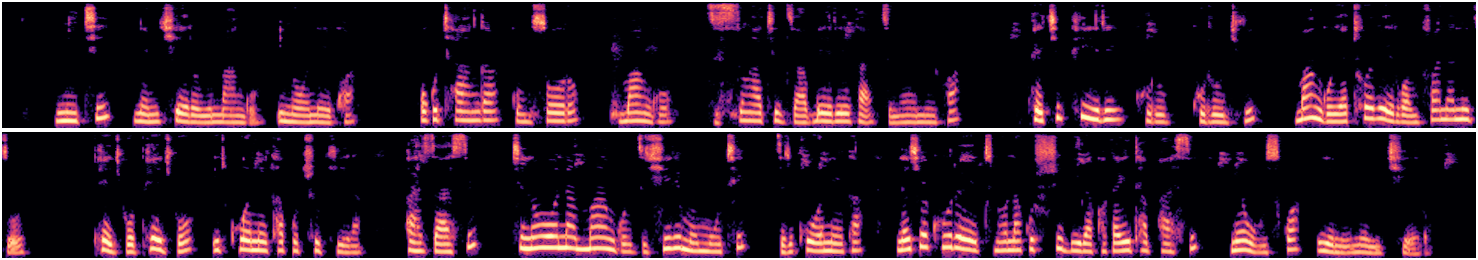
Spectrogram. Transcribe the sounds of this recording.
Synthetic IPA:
mitʰi | ne̞mit͡ʃe̞ɾo̞je̞maŋɡo̞̰ino̞ːne̞ːkwa | po̞kutʰaŋɡakumuso̞ɾo̞ | maŋɡo̞ | d͡zissiŋɡatʰid͡zaɓe̞ɾe̞kad͡zino̞ːne̞ːkwa | pʰe̞t͡ʃipʰirikʰ | kʰuruːd͡ʒɡi | maŋɡo̞jatʰo̞re̞rwamufananid͡zo̞̰ | pʰe̞d͡ʒɡo̞pʰe̞d͡ʒɡo̞ | irikuo̞ne̞kakut͡ʂukʰiːɾa | pazasi | tʰino̞ːnamaŋɡo̞d͡zit͡ʃirimumutʰi | d͡zirikuo̞ne̞ka | ne̞t͡ʃe̞kʰuɾe̞tʰino̞ːnakuʃiɓiɾakwakaitʰapʰasi | ne̞ɦuswauje̞ne̞ne̞mit͡ʃe̞̰ːro̞

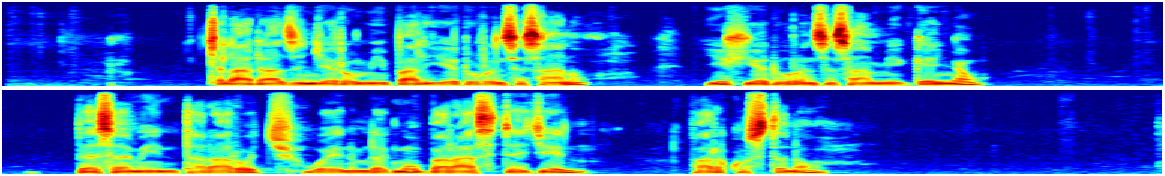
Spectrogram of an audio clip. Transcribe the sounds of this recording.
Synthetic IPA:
t͡ʃʼɪlad̪azɨnd͡ʒeɾojɛmːibːaljɛd̪oɾɨnsɨsanəw | jɪhjɛd̪uɾɨnsɨsajɛmːiɡːə̰ɲːəw | b̥əsəme̞nt̪ʰəɾaɾʔo̞̰t͡ʃːwɔjnɨmd̪əɡmo̞bəɾasd̪̥əd͡ʒe̞n | pʰaɾkwust̪ʼnəw

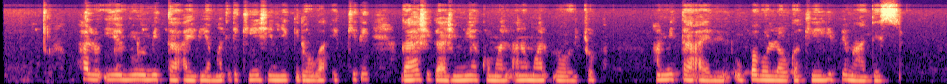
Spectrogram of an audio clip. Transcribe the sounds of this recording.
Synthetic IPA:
hɐlːɔʔɪjɐmɪjɔmɪt̪ːaːʔɐjbɪjɐmɐt̪ʼɪd̪ɪkʰe̞ːʃɛnːɛɡʼːɪd̪o̞ːɡa̰ːʔɛkʰːɪd̪ɪɡaːʃɪɡaːʃ̬ɪmːɪjɐkːɔmɐlʔɐ̰nɐmɐlʔojt͡ʃːɔpːɐ̥ | hɐmːɪt̪ːaːʔɐjbɛmʊbːɐbɔlːɐwʊkːɐkʰe̞ːɦɪpːɛmaːd̪ːes

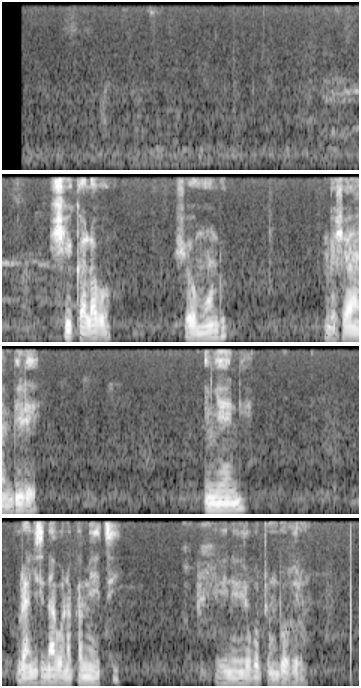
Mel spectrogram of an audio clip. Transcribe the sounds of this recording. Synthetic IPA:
ʃikalaβo̞ | ʃo̞muːndu | ŋɡaʃaambile̞ | iɲeni | βulaːɲisinaβo̞nakamet͡si | iβiːnuβiɾixutuːmbuxiɾo

